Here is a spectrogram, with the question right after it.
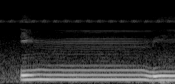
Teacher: نون مشدد ہے، غنہ ہو رہا ہے، ایک الف کے برابر ٹائم دے کے یا مدہ ادا کریں گے۔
